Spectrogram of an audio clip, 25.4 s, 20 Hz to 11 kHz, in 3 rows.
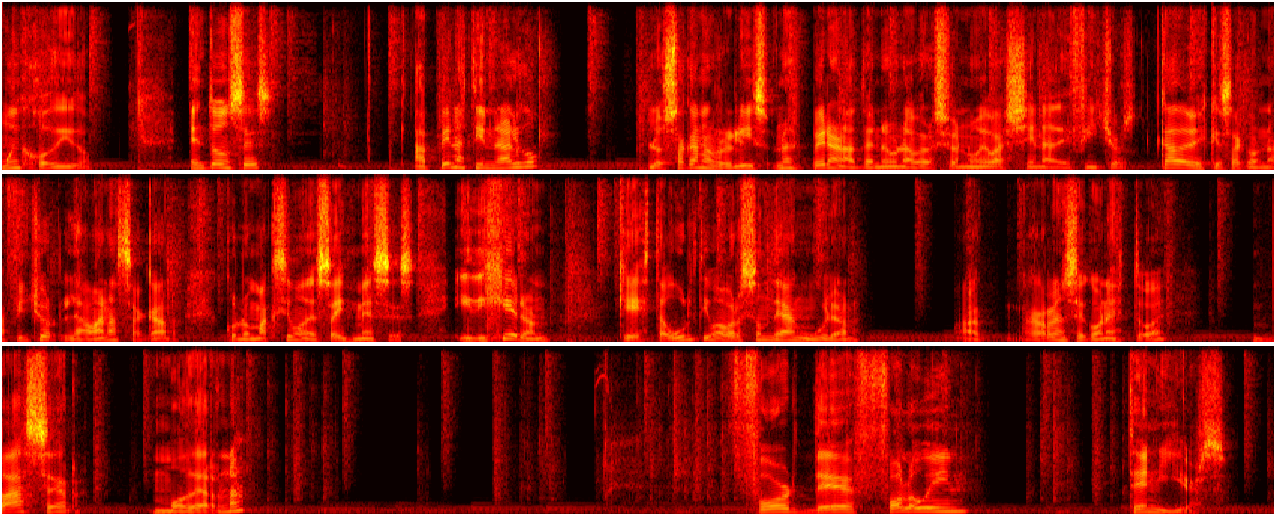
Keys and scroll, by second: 2.7 shift+v, 3.2 Escape, 11.4 o, 11.9 :, 12.1 space, 18.4-21.3 typing, 22.4-25.4 typing.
